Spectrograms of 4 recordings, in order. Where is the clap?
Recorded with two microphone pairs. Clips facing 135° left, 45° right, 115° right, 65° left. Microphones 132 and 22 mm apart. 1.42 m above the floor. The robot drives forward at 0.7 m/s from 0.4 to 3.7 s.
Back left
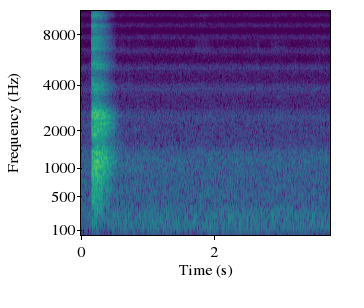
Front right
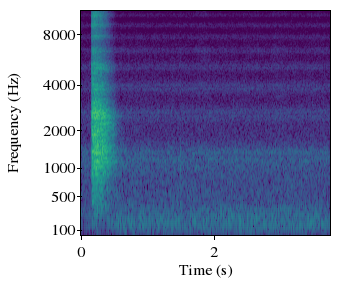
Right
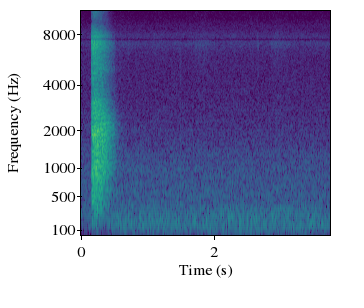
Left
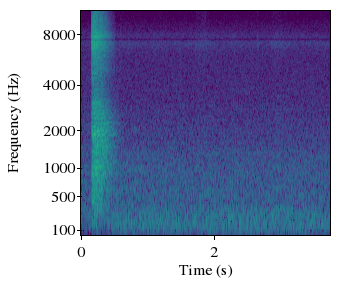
175° right, 0.6 m.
